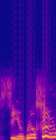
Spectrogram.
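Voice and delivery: very high, squeaky cartoon mouse voice. Showing how a stream gets closed in the Mickey voice: Mickey Mouse voice. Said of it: "I'll even do it in the Mickey voice".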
